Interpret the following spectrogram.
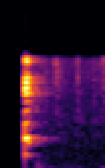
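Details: Foster dog Camper barking from the background, eager for a squeaky toy and wanting to join the play; one sharp, bright bark bursts out abruptly and fades within a fraction of a second into a quiet room.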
